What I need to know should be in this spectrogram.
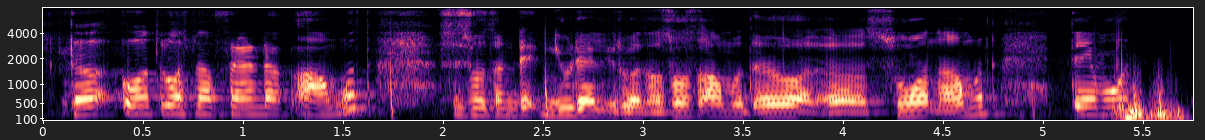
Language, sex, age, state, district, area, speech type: Kashmiri, male, 45-60, Jammu and Kashmir, Srinagar, rural, spontaneous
